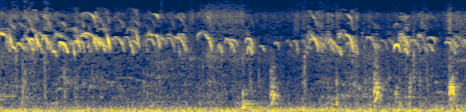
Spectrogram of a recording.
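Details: Khmer chicks peeping in a group: dense, overlapping high-pitched cheeps, many short downward-slurred peeps repeating rapidly and continuously, with a few lower clucks and a low background rumble.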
